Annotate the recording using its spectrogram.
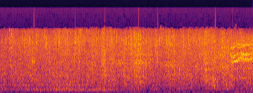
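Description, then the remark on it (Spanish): Agitated horses neighing and whinnying in a thunderstorm after lightning fells a tree, one horse trapped under the fallen tree, partly buried under a steady roar of heavy rain and storm noise, with a higher whinny rising near the end. “Los caballos están muy alterados.”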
